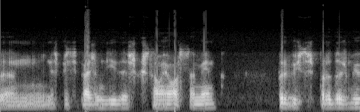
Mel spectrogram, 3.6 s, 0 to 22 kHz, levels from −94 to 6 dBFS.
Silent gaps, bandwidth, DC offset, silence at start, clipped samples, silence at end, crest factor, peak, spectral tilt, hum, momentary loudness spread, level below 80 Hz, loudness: none; 8.2 kHz; under 0.1%; 0 s; under 0.1%; 0 s; 16 dB; 0 dBFS; -6.5 dB/octave; none; 10 LU; -60 dBFS; -16 LUFS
